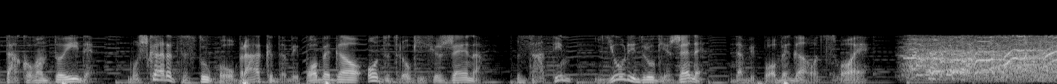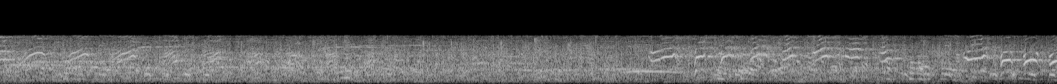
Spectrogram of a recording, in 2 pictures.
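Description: No faults found; the audio has the narrow band of a call path, with nothing above 4 kHz, which fits a G.711 codec.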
